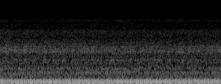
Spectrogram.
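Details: Ford Crown Victoria, first start in two months after welding work (owner feared arcing a rod or main bearing): smooth, steady low idle with even rumble, no misfire or tapping; healthy.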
